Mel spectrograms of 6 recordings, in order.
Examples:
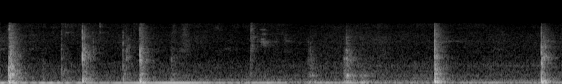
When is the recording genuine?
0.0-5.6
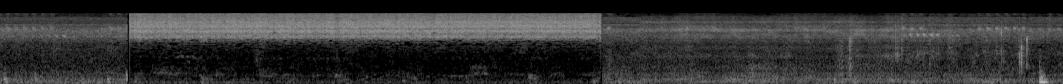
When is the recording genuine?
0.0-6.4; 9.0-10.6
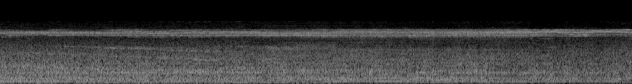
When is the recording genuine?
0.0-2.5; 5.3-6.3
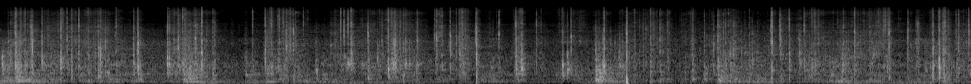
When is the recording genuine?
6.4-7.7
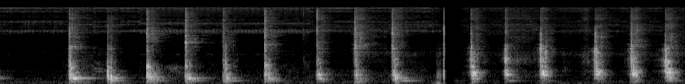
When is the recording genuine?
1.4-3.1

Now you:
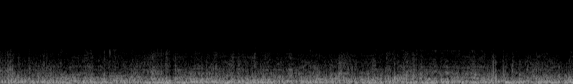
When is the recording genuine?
0.0-0.6

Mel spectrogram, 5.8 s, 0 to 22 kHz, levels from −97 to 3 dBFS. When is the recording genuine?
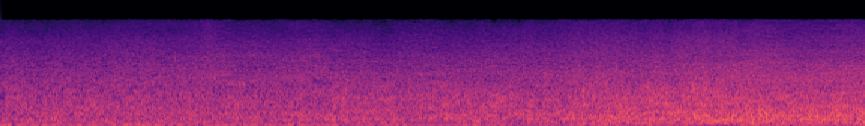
0.0-1.1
